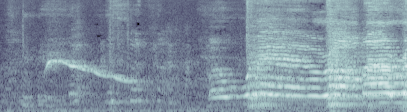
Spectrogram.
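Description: Live acoustic guitars with wordless vocals. A faint high tone glides up and falls away early on, then about two seconds in a loud held sung note enters over the guitars.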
